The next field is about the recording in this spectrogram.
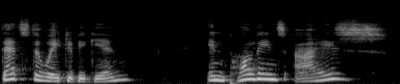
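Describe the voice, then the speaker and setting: A man playing a small, gentle priest in an audiobook drama, speaking gravely and earnestly with quiet insistence. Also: sits high, animated, full character voice. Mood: urgent, imploring. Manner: slow, solemn, earnest.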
